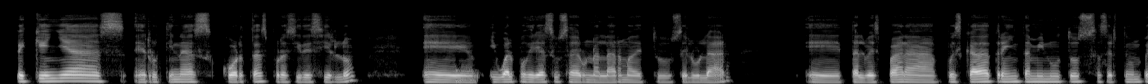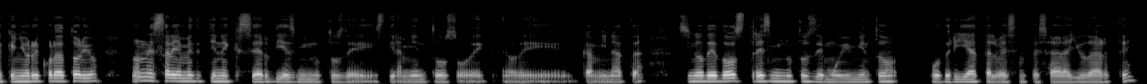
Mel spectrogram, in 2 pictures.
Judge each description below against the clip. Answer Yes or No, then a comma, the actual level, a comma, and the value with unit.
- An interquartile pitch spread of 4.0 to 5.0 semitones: Yes, average, 4.5 semitones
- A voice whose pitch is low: Yes, low, 120 Hz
